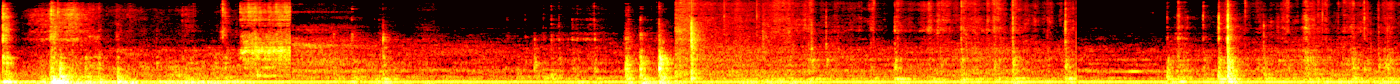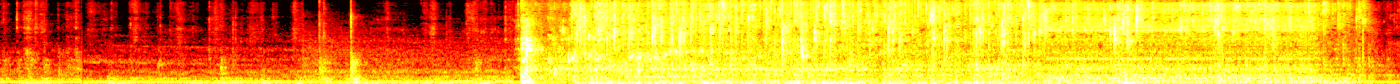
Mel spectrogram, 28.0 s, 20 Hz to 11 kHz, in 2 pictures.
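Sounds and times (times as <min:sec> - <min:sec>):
shower water spraying: 0:19.2 - 0:28.0.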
